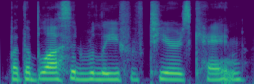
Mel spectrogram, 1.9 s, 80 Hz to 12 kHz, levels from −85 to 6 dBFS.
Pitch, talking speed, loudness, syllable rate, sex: 210 Hz, 220 wpm, -19 LUFS, 5.2 syllables/s, female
